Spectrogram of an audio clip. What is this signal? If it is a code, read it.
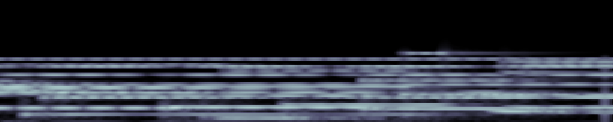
There is no code.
